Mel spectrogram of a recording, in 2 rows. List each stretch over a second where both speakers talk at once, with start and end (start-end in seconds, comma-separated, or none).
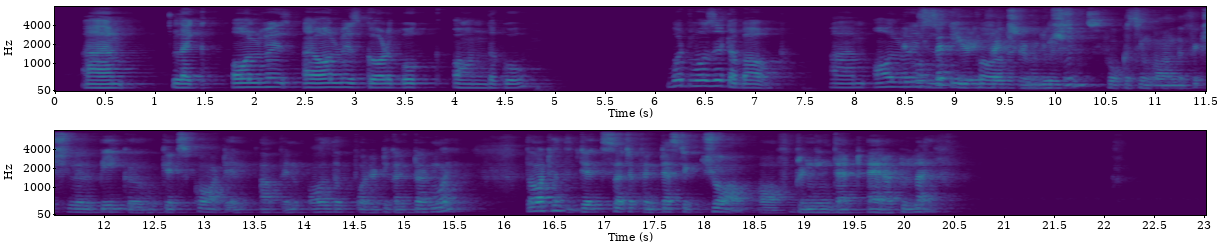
8.5-10.3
